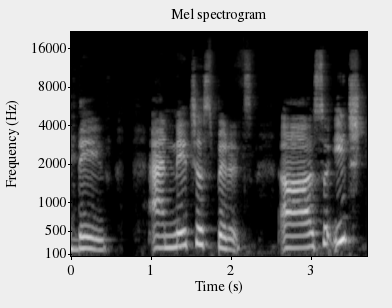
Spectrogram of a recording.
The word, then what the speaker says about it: deva: also talks about the Devas I know this is a very English pronunciation of the word it's actually they've and nature spirits so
